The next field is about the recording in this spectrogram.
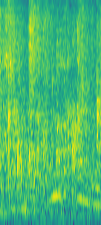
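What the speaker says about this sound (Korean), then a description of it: "큰 박수와 함께 시작했으면 좋겠습니다." Audience at a panel discussion breaking into brief applause, dense clapping close by with a voice faintly underneath.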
